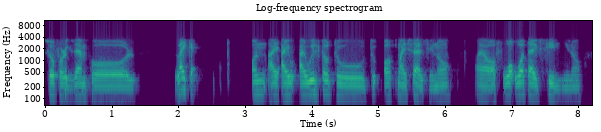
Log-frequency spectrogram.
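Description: A man speaks at a medium pitch with an Italian accent. His intonation stays fairly even, and his pace is fairly slow. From Italy, near Bologna. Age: 20s. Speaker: professional handball player. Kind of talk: interview. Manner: halting.

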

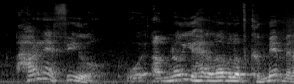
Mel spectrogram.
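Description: A man with a high pitch and very wide pitch swings, talking very fast with an American accent over noticeable background noise. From US South, north Mississippi. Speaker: faith podcast host. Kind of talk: casual interview about faith.

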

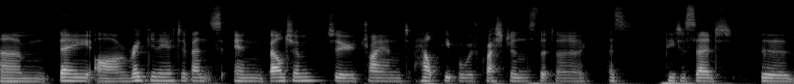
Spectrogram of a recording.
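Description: A woman's very deep, low voice with a British accent and monotone, flat intonation. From Britain. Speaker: startup accelerator director. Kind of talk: podcast interview.

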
